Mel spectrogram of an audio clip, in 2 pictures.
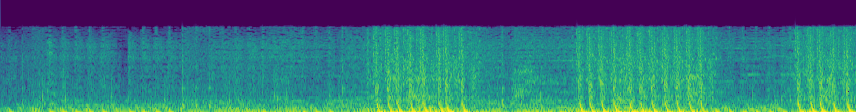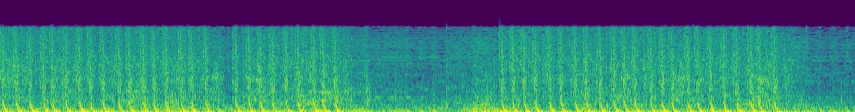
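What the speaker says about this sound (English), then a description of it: "Smart gun." Rapid automatic gunfire from a video game smart gun, loud and continuous in long sustained bursts separated by short pauses, with no voices.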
